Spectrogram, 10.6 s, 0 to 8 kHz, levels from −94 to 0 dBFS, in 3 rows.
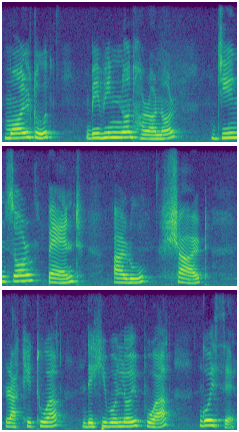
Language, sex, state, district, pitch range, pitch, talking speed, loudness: Assamese, female, Assam, Sonitpur, 230-285 Hz, 255 Hz, 80 wpm, -15 LUFS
